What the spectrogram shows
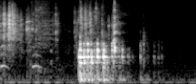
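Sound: dice being rolled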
